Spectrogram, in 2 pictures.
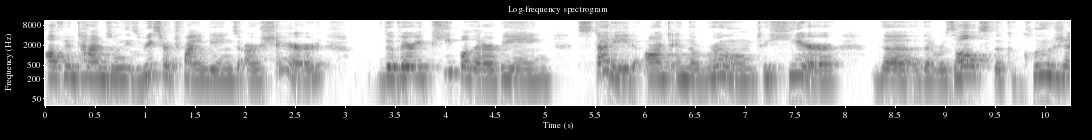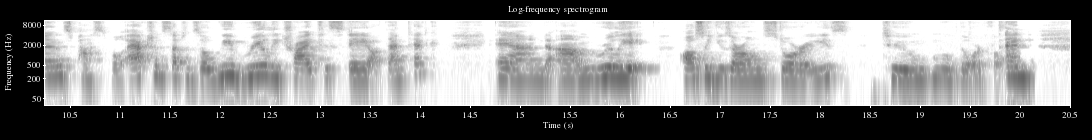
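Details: Adult woman speaking; normal speech.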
